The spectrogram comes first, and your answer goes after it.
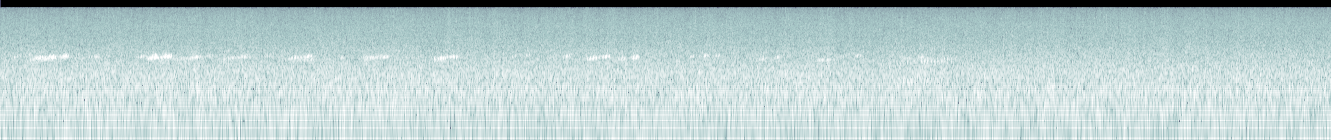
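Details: Frog calling beside a river in a forest: short trilled bursts, high and rattling, come repeatedly through the first half and again later, over a constant broad rush of flowing water.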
